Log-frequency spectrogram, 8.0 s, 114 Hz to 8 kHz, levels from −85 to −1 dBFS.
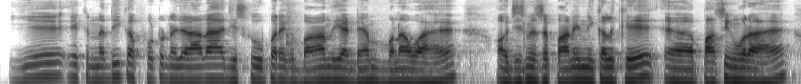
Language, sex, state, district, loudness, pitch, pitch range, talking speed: Hindi, male, Bihar, Supaul, -17 LUFS, 135 Hz, 125-145 Hz, 215 wpm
